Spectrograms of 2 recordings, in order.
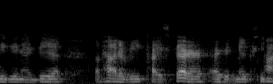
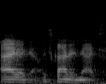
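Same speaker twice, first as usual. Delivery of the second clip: ordinary talk, nothing marked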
